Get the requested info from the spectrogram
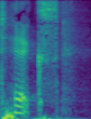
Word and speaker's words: TikZ: It's the primary graphics package for LaTeX is a package called TIX. At least that's how I say it. It's spelled T-I-K-Z.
